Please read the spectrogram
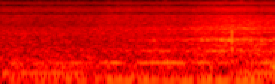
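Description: Steady low hum and rumble of room background noise, with no distinct events.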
